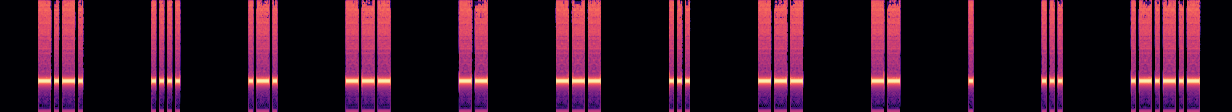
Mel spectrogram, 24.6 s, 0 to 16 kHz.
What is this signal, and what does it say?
Morse code, heard as a keyed tone, about 15 wpm, spaced as for 5 wpm, 1000 Hz. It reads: CHROMOSOMES.
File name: qotdfiles / 5wpm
